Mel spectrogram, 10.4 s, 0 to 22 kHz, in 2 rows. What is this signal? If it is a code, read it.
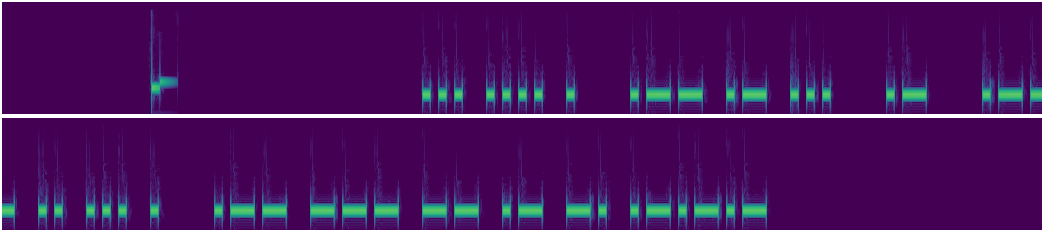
Morse code, heard as a keyed tone, about 30 wpm, 700 Hz. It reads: SHE WAS A WISE WOMAN.
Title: Sentences from Top 1600 Words 30wpm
